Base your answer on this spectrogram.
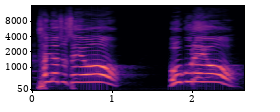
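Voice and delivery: high, loud cry for help, mimicking a panicked believer; hammed-up wail of someone begging to be saved; mock desperate plea.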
